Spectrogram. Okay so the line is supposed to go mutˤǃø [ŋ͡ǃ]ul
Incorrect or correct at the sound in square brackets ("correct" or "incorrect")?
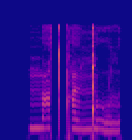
correct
